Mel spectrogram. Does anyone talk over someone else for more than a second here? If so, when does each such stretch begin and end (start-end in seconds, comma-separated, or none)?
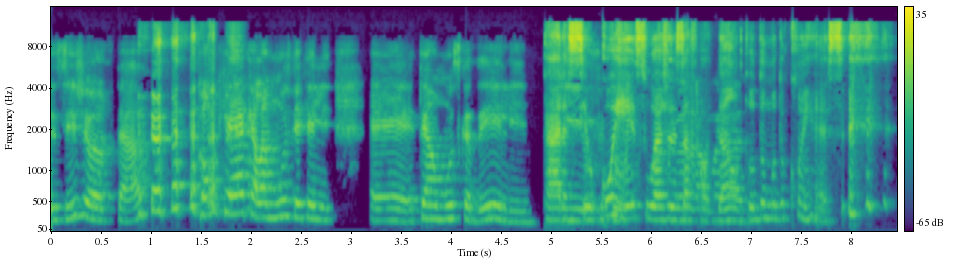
4.9-7.0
